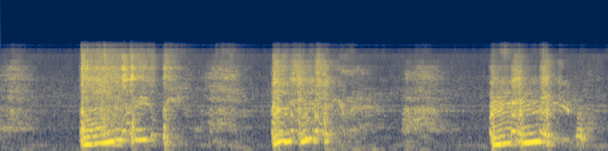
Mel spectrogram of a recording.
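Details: Adult sick two weeks, cough improving on second round of antibiotics: three loud, deep coughs, each followed by a short trailing cough.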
